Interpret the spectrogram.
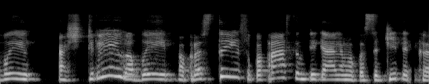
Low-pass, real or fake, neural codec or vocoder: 10.8 kHz; fake; codec, 32 kHz, 1.9 kbps, SNAC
